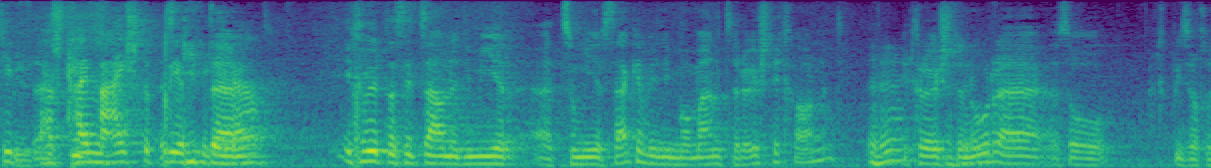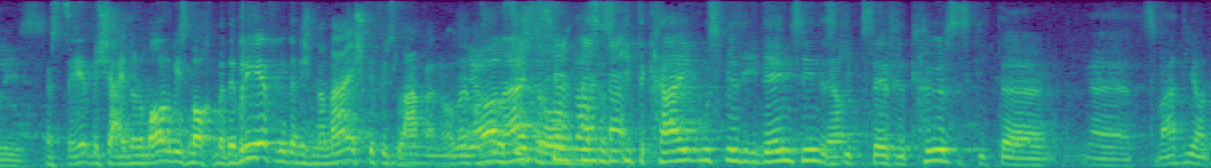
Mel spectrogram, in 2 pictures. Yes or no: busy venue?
yes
